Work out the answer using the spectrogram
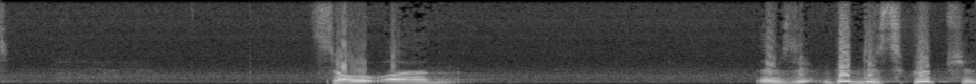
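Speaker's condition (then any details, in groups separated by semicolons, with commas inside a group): Essential tremor; more than half of life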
